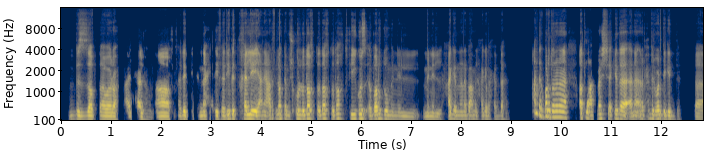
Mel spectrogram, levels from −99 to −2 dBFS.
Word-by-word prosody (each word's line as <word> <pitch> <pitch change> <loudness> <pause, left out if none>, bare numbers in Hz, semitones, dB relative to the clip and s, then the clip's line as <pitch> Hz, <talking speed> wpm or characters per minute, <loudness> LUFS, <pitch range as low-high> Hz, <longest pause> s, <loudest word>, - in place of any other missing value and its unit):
بالضبط، 115 0 0
آه، 115 - +2
وأرُوح 110 -1 +4
باعتها 105 -1 -3
لهم 100 -1 -23
آه، 110 0 +4
فادتني 115 +3 -2
في - - -23
الناحية 115 -1 -3
دي، 120 - +3
فدي 115 +2 -2
بتخلّي 130 0 +6
يعني 120 -1 -2
عارف 130 +4 -3
اللي 135 +1 -2
هو - - +2
أنت 135 - -8
مش 120 -3 -8
كُلّه 135 -2 +2
ضغط، 140 0 +2
ضغط، 140 +2 0
ضغط 145 0 -4
في 135 0 -1
جزء 140 0 -2
برضه 130 0 +2
من 115 -2 -9
ال 105 -2 -11
من 110 +1 -7
الحاجة 105 +5 -5
إن 120 - -6
أنا 120 0 -7
باعمل 115 -1 -7
حاجة 120 +1 -9
باحبها، 105 -1 -14 0.5
عندك 310 -7 0
برضه 205 -3 +3
إن 185 - +4
أنا 175 -2 +4 0.2
أطلع - - +2
أتمشى 140 +3 -5
كده، 135 -2 +3
أنا 120 - -3
أنا - - -5
باحب 130 +2 -13
الوَرْد 130 -1 0
جدًا 110 -4 -5 0.3
ف - - -7
120 Hz, 220 wpm, -22 LUFS, 110-135 Hz, 0.5 s, بتخلّي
